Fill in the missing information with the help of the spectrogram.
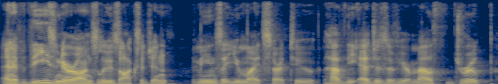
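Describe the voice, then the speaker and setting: Male lesson narrator, fairly low pitch, casual explainer who asks and answers his own questions. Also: measured pace. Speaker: medical explainer.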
